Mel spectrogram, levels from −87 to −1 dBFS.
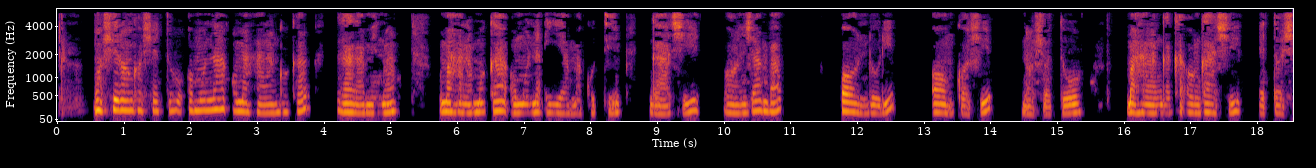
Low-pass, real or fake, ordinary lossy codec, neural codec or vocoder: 5.4 kHz; real; MP3, 24 kbps; none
